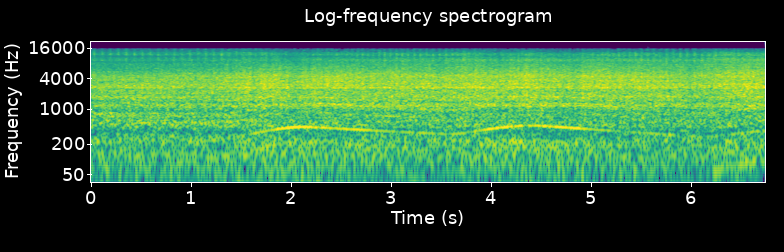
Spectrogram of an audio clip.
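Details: 2015 Nissan Caravan E26 with loss of power and lazy acceleration, during back pressure test at idle and throttle snaps: loud, harsh exhaust roar with pitch rising and falling sluggishly; clogged catalytic converter.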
